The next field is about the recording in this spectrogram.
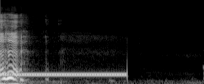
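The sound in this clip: An outgoing phone call rings on speakerphone: one steady, mid-pitched ring tone lasts a little over a second and then cuts off abruptly into near silence. A voice briefly overlaps the start of the ring.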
